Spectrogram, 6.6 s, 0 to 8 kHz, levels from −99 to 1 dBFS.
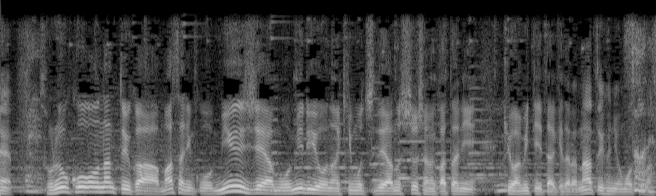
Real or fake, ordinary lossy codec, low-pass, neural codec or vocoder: real; none; 7.2 kHz; none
